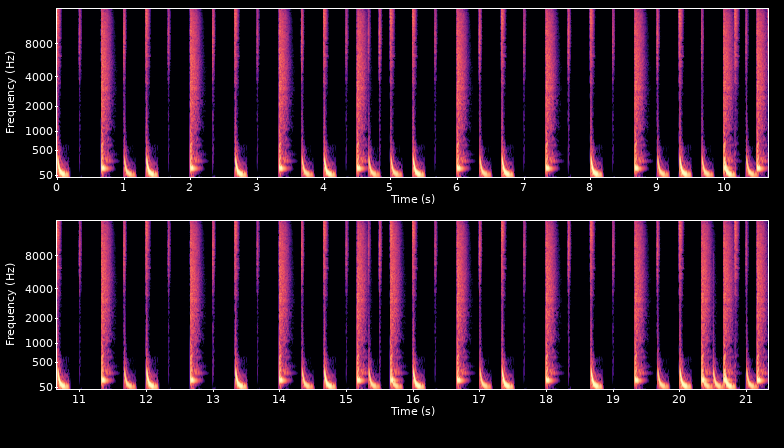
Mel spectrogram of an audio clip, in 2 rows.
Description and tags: Drumloop - Basic & Variation (8 bars, 90 BPM)
Basic hiphop beat with some variations in even bars.
Made with HammerHead Rhythm Station.
drumloop, hip-hop, hiphop, long, phrasing, rap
